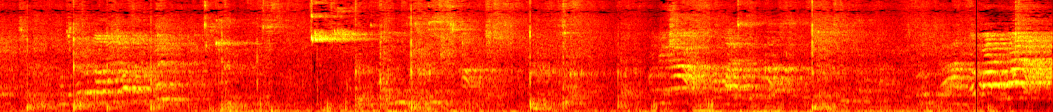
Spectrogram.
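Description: Basketball bouncing on a hard court floor, with repeated thuds of dribbling and footsteps during a pickup game, and players calling out to one another.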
